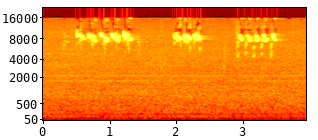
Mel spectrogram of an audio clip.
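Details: Cuban grassquit performing the hammer and bell song style: three phrases of high, metallic, tapping notes, the first of about six notes, then shorter groups of four and five, separated by brief pauses.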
